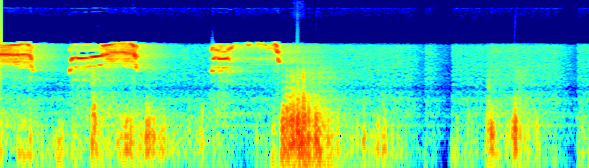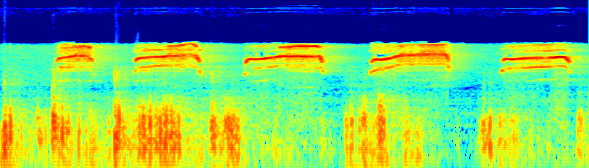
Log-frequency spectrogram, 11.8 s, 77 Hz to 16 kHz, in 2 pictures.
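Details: Eastern osprey calling at its nest, Port Lincoln, South Australia, 28 October 2024, 19:26. Three quick whistled calls, a short pause, then a run of about six more, over rumbling wind and thuds.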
